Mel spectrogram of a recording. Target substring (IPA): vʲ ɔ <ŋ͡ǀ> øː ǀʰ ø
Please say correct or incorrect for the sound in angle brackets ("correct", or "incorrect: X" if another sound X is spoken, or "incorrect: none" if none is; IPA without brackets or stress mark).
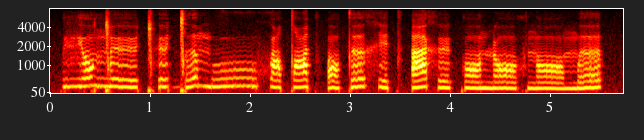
correct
